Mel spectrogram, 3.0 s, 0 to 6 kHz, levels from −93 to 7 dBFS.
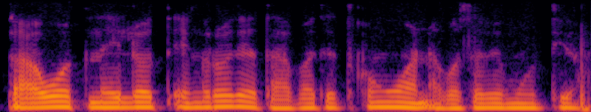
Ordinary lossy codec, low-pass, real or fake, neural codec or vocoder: Opus, 32 kbps; 5.4 kHz; real; none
